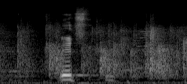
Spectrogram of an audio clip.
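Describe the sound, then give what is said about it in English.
An audience claps for Jesus Christ in a steady, noisy patter of many hands, moderately loud and continuous for a couple of seconds, with a brief tonal sound and murmuring voices mixed in. “Yes, clap for Him.”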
